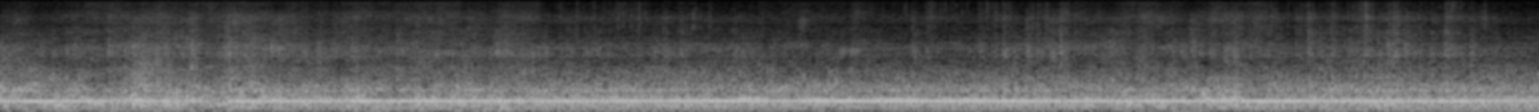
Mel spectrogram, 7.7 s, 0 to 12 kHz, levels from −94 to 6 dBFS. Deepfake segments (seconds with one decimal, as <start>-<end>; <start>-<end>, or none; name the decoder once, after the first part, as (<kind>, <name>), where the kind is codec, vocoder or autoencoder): 0.0-2.7 (codec, HILCodec); 3.8-4.4; 5.3-6.3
